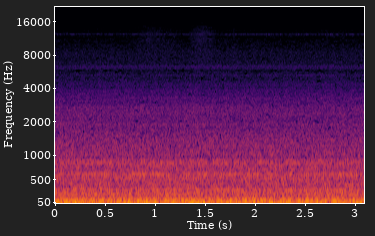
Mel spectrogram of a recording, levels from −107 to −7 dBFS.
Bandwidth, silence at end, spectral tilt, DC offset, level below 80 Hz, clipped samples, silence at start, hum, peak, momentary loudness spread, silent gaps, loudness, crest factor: 4.5 kHz; 0 s; -9 dB/octave; under 0.1%; -38 dBFS; under 0.1%; 0 s; none; -24 dBFS; 1 LU; none; -41 LUFS; 12 dB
